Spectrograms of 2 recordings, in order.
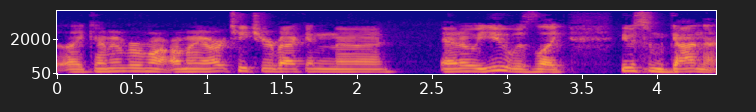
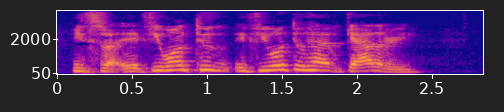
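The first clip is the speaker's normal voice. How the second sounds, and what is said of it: Weak attempt at African accent. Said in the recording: “Was that French or was that German? ... I can't do the African accent.”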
